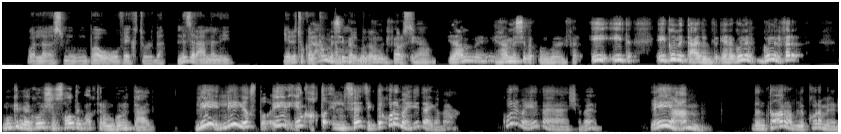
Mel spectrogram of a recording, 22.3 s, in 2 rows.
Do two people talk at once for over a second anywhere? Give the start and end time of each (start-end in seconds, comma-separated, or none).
4.1-5.7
